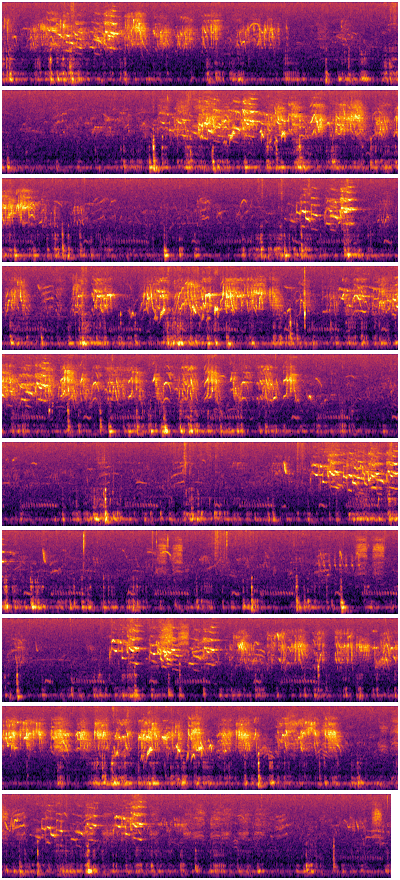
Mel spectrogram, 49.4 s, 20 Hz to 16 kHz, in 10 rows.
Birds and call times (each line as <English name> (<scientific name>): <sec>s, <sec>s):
White-browed Sparrow-Weaver (Plocepasser mahali): 2.6s, 39.0s
White-headed Buffalo-Weaver (Dinemellia dinemelli): 7.6s, 14.0s, 29.3s, 36.7s, 45.6s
